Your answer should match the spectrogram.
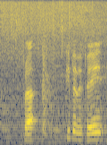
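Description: Strips of red and green bell pepper sizzling steadily in a frying pan as they sauté. Over it, a voice sounds briefly twice, about half a second in and again near the end; these are the loudest sounds.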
